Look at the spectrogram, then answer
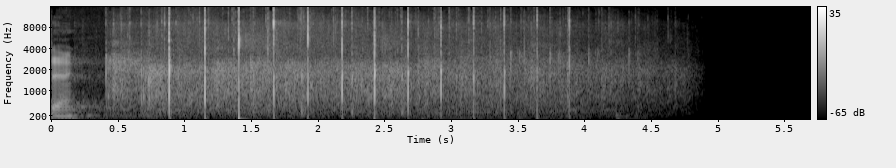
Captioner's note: clapping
